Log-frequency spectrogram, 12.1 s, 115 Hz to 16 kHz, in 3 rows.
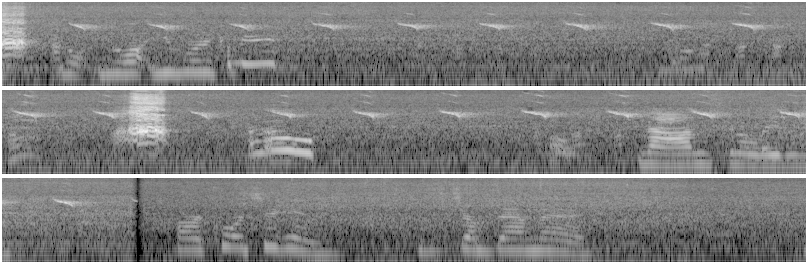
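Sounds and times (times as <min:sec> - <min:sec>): hen clucking softly: 0:01.1 - 0:05.9.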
